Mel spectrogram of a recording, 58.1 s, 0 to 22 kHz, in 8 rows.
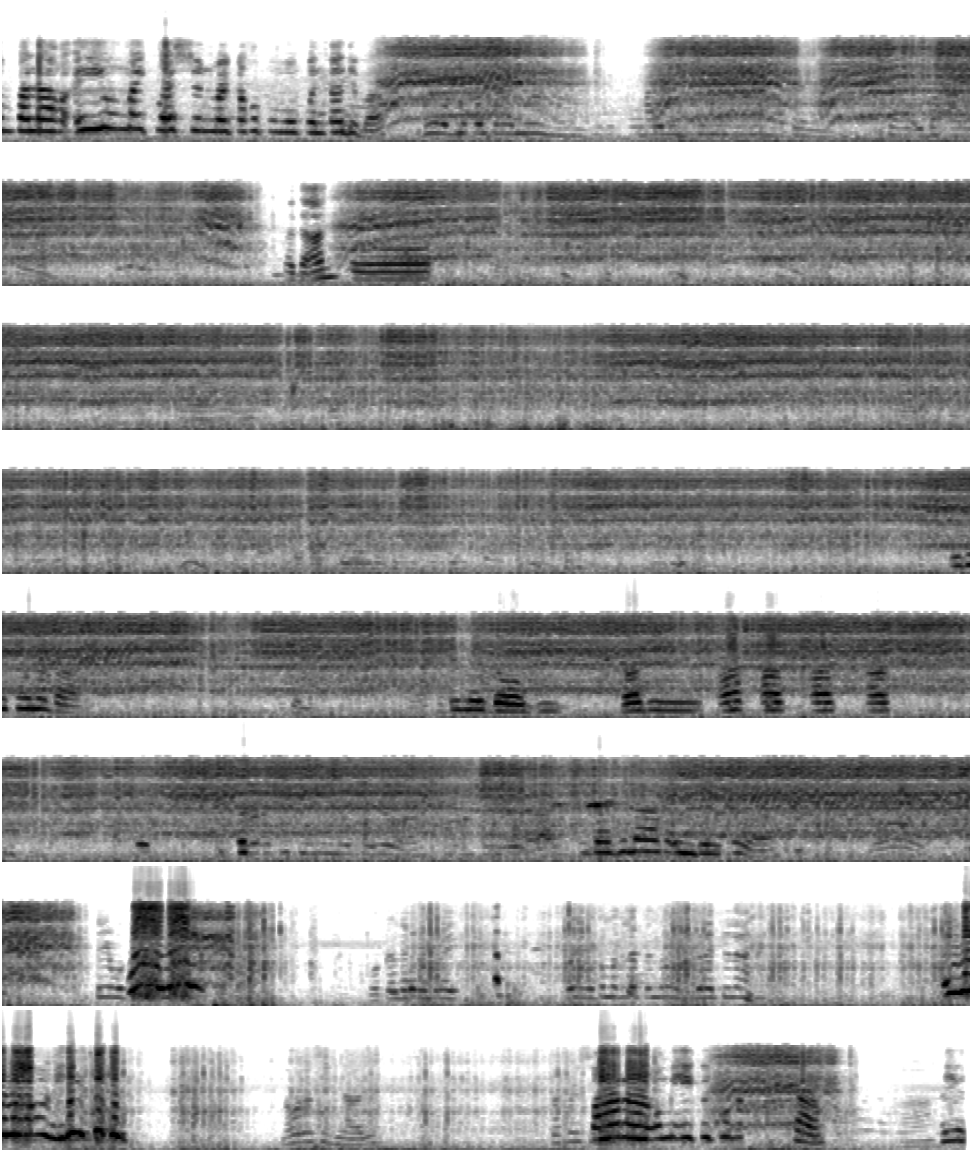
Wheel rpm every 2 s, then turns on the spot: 0, 70, 80, 170, 150, 190, 220, 220, 230, 230, 230, 230, 230, 230, 230, 220, 220, 220, 230, 220, 230, 200, 70, 10, 20, 20, 20, 30, 60.
44-56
